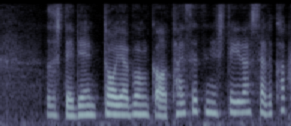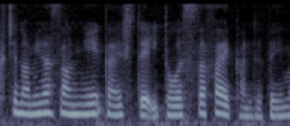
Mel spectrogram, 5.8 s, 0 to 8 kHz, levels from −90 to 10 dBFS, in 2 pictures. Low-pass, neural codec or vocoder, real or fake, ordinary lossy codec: none; codec, 16 kHz, 1.1 kbps, Voila-Tokenizer; fake; none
